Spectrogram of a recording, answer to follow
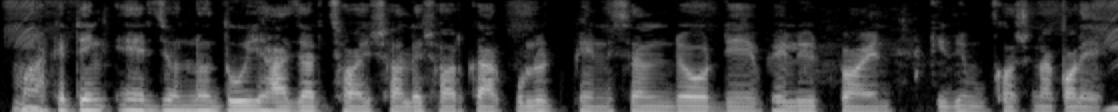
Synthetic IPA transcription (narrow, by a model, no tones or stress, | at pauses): maɾkeʈiŋeɾd͡ʑonːod̪ujɦad͡ʑaɾt͡ɕʰɔeʃaleʃɔɾkaɾpuluʈ̚pʰenselɖoɖebʱeljuʈ̚pɔjɳʈkimɡʱoʃonakoɾe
